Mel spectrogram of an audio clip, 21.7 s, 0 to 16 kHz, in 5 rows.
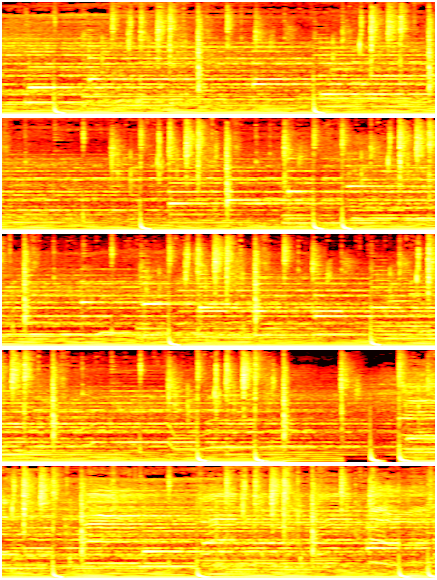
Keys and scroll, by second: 20.6 ctrl+space.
